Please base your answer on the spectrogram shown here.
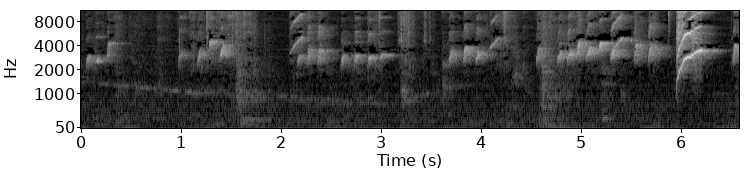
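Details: Canary singing, kept for training: scattered short chirps and upslurred notes high in pitch, a long faint descending whistle early on, ending in a louder rising sweep; quiet low background hum.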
